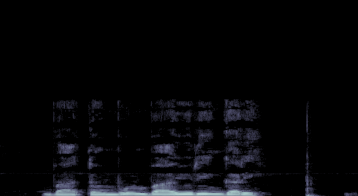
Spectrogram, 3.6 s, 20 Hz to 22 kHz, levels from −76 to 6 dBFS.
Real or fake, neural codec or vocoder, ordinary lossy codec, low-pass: real; none; AAC, 48 kbps; 10.8 kHz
